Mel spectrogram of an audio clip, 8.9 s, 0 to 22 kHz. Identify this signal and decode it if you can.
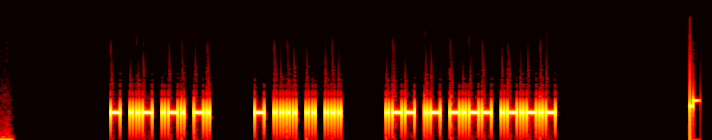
Morse code, heard as a keyed tone, about 30 wpm, 700 Hz. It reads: TURN THIS WAY.
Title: 2x Word-Spacing - Sentences from Top 200 Words - 30wpm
